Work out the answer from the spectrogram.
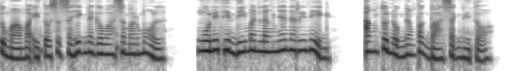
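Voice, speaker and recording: A woman narrates a dramatic story from a script. Her voice is on the low side, with emphatic, suspenseful phrasing. The recording is close and dry, with little room sound. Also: animated, normal speed, dark tone, dry recording.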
